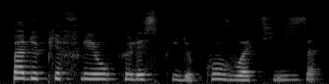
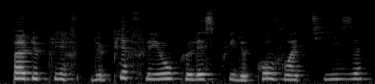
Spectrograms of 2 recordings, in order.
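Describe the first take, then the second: Both takes have the same delivery.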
